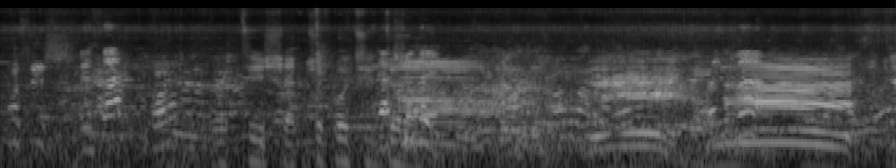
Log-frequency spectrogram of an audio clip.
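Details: Sahiwal cattle, bull calves at a market in Jessore, Bangladesh; a drawn-out, harmonic moo rises late in the clip over crowd chatter and background voices.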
